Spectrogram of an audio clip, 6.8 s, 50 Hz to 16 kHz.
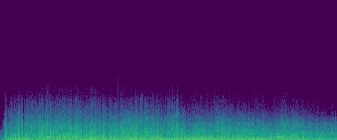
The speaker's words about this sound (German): Little Boy explodiert 580 Meter über der Innenstadt von Hiroshima. Erst zuckt ein greller Blitz durch den Morgenhimmel, dann fegt eine gewaltige Druck- und Hitzewelle über die Stadt hinweg.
